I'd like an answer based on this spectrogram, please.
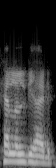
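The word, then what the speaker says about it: phthalaldehyde: Common name इसे बोलते हैं थैलल्डिहाइड, पी साइलेंट होता है, थैलल्डिहाइड।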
